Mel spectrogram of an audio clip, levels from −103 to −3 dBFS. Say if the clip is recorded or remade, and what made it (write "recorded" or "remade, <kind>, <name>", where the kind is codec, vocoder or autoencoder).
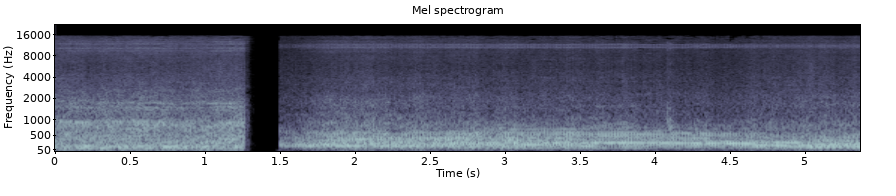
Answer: recorded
